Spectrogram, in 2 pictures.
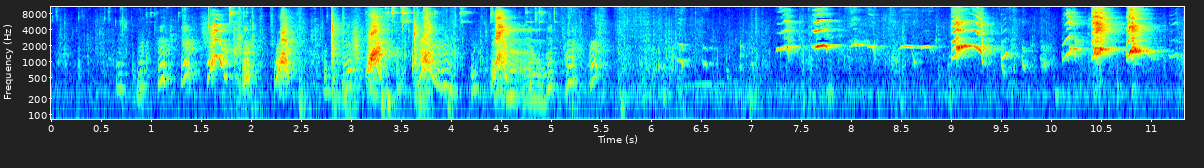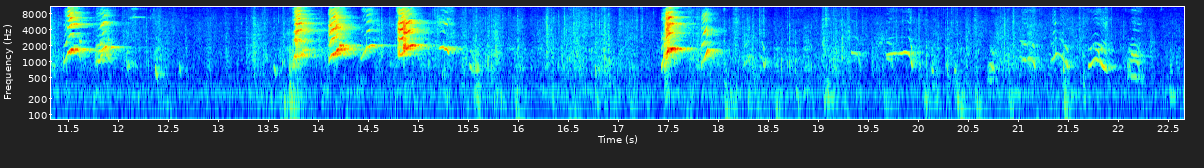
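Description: Siberian Husky puppies yipping and squealing in short high-pitched bursts that come in clusters, tapering off into soft whimpers near the end.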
